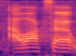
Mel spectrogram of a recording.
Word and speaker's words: Al-Aqsa: Al-Aqsa was attacked.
